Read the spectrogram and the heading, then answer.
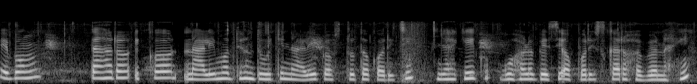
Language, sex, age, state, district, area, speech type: Odia, female, 18-30, Odisha, Puri, urban, spontaneous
